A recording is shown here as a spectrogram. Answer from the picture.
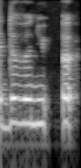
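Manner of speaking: "devenu E" with an extra vowel after the U; wrongly sounded E. Shown as a demonstration. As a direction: demonstrate the mistake, voicing the silent final E in "devenu E". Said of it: "We don't say".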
